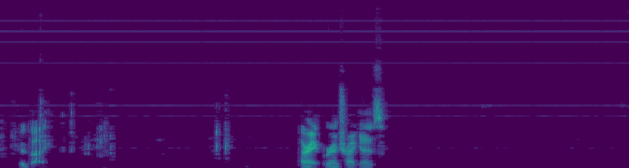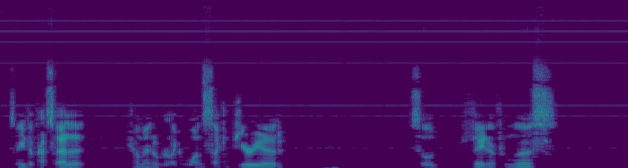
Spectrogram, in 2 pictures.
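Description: A young man talks calmly into a headset microphone, in short bursts.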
